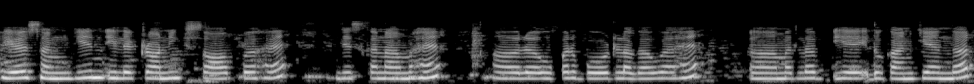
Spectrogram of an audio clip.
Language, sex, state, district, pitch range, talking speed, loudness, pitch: Hindi, female, Maharashtra, Nagpur, 270-300 Hz, 125 wpm, -15 LUFS, 280 Hz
